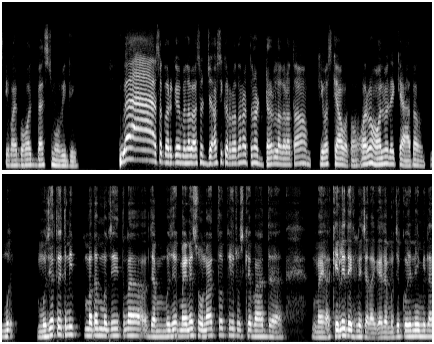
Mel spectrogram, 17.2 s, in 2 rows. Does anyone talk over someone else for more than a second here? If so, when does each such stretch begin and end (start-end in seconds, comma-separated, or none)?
none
